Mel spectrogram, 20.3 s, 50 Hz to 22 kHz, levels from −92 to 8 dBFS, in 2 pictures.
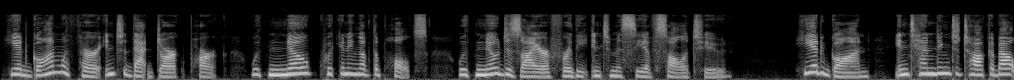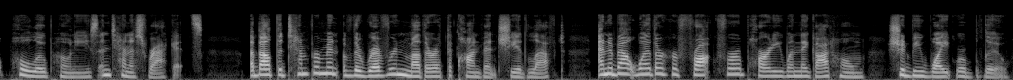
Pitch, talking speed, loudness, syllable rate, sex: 215 Hz, 190 wpm, -23 LUFS, 5.4 syllables/s, female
